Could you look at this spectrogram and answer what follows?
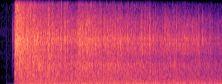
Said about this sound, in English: The ground shook. I covered my ears to diminish the roar of weaponized nuclear fission, and then the column dissipated, fading back into the bruised purple twilight.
